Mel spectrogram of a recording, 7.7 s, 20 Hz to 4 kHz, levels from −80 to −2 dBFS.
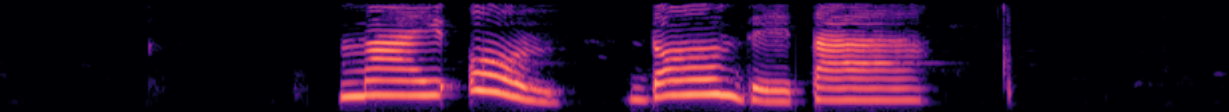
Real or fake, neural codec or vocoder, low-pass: real; none; 3.6 kHz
